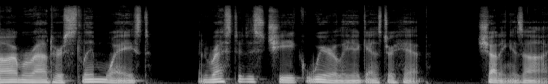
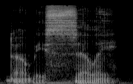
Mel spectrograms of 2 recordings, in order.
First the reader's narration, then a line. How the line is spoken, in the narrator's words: he muttered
